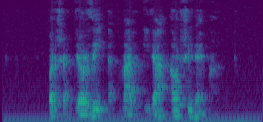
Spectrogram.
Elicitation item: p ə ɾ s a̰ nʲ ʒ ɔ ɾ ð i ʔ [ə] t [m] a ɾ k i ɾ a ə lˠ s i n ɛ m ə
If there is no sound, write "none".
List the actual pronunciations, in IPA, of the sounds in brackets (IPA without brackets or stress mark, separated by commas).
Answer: ə, m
